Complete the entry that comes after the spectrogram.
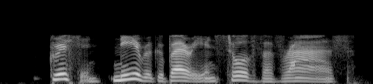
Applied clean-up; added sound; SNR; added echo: none; none; none; none.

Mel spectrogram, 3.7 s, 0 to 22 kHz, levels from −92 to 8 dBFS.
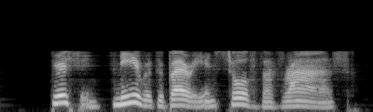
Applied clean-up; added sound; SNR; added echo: neural mask model DeepFilterNet 3.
